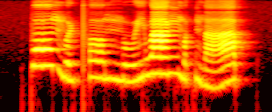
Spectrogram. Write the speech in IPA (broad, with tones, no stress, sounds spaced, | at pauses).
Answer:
p ɔː˥ m ɵ˨ ɥ pʰ ɔː˧ m n̪ uː˨˥ j w aː˥ ŋ m ɐ˨˥ k̚ n̪ aː˨˥ p̚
